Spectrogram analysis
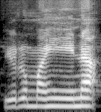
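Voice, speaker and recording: A hoarse woman chatting and laughing on a live stream, shouting out viewers by name and breaking off to sing a few lines. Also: fairly high pitch. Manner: giggly, self-conscious, greets viewers by name. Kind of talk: casual live-stream chat with sung lines.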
